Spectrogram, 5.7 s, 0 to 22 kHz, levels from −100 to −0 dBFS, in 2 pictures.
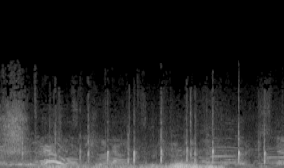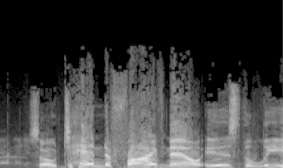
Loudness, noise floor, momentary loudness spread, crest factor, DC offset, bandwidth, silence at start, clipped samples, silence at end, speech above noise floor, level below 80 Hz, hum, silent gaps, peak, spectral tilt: -17 LUFS; -41 dBFS; 25 LU; 16 dB; 0.2%; 15.5 kHz; 0.05 s; under 0.1%; 0 s; 24 dB; -64 dBFS; none; none; -4 dBFS; -2.5 dB/octave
